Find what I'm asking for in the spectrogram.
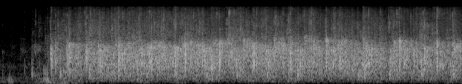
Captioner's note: applause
